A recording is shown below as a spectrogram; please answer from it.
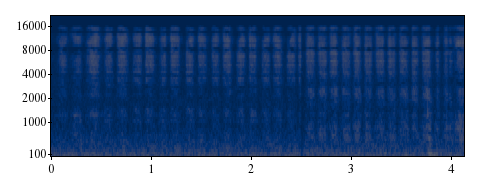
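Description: A blue mechanical pencil tip scratches continuous sketch strokes across a thin, stained, aged paper sheet resting flat and solid-backed on a wooden easel. The quiet, dry rasping comes in rapid, uneven strokes, about four per second, with a bright scratchy edge over a soft low rumble.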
